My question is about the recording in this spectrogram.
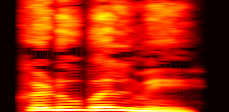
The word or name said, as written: ಕಡುಬಲ್ಮೆ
